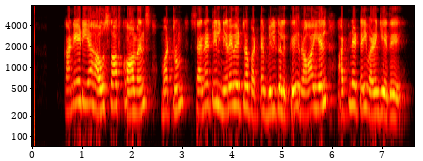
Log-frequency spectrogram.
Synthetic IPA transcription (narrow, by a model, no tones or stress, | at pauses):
kɐneːɽɪjaɦɐʊsaːfkaːmɛnsmɐʈrɯmsɛnɐʈːɪlnɪrɐɪʋeːʈrɐpːɐʈːɐbɪɭɣɐɭɯkːɯɾaːjɐlɐʈnɛʈːɐɪʋɐɻɐŋɡɪjɐðɯ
